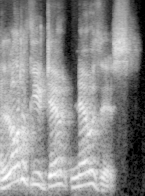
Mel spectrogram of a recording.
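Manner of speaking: put-on high, slow, stately British accent; hammed-up British speechmaker, pitched high and drawn out. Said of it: "so I'm gonna do my British accent".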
